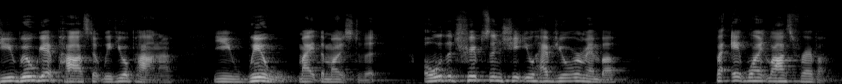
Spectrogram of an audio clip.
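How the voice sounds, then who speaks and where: A man with an Australian accent speaks at a fairly high pitch, his tone bright and sharp and his pitch varying in an ordinary way. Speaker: relationship advice vlogger. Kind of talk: casual advice monologue. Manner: animated; fast.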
